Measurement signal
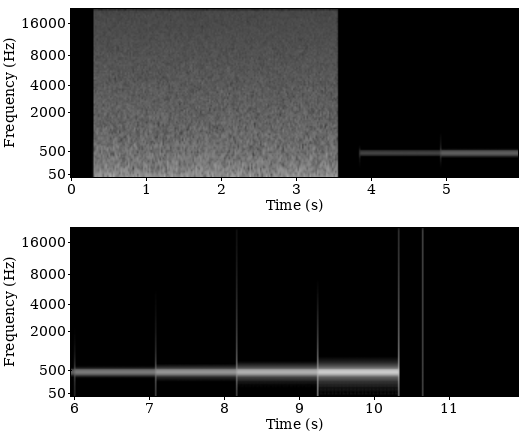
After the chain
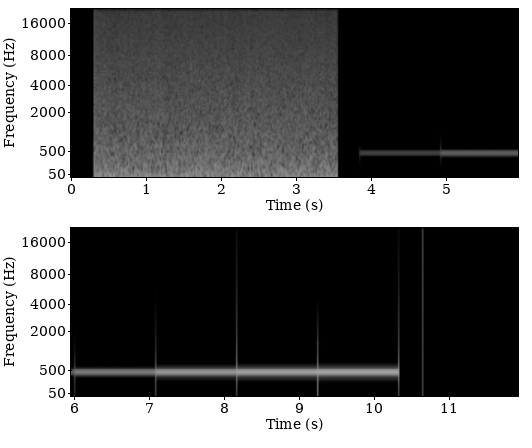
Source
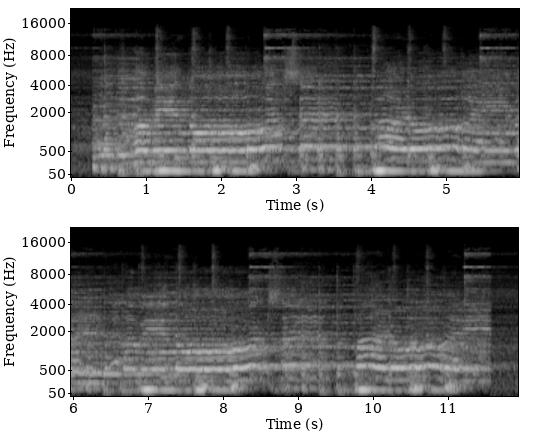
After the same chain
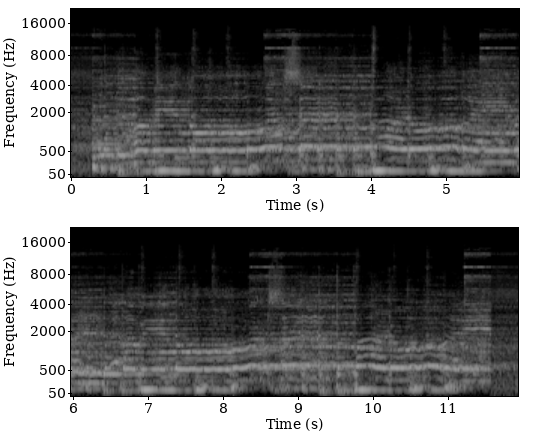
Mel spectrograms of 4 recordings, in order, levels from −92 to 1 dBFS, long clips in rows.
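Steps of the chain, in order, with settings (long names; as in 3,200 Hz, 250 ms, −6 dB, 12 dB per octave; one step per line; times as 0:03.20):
downward compressor 6 to 1, threshold −37 dBFS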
